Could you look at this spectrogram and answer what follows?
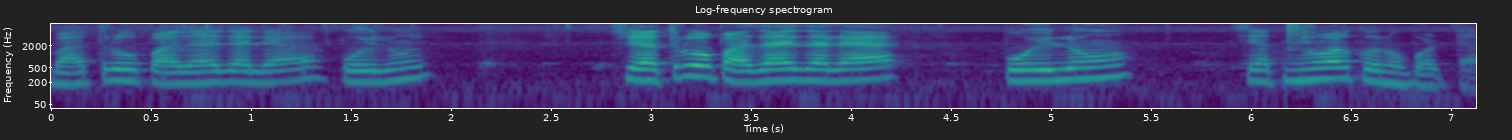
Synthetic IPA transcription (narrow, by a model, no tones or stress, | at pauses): bʱat̪ɾopad͡zajd͡zaljapojlũː | ɕat̪ɾopad͡zajd͡zalja | pojlõ | t͡ɕat̪niʋaɭkəɾũpəɽt̪a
